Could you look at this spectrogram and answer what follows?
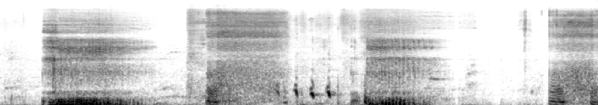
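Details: Sleeping puppy snoring, said to copy the owner's boyfriend's snoring; loud, rough, rumbling snores about every two seconds, with snorting and background noise.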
